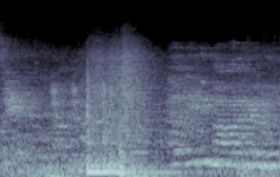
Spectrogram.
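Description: A live band's drum kit playing, with one loud cymbal-and-bass-drum accent about two-thirds of a second in over a held low note.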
